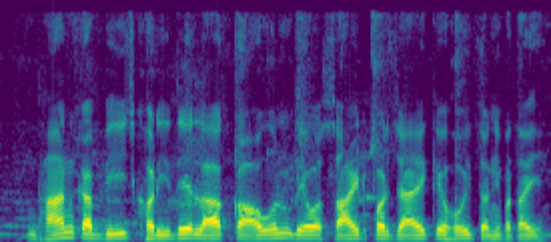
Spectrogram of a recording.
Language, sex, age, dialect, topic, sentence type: Bhojpuri, female, 25-30, Northern, agriculture, question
